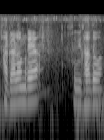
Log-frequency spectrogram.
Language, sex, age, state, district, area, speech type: Santali, male, 45-60, Odisha, Mayurbhanj, rural, spontaneous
